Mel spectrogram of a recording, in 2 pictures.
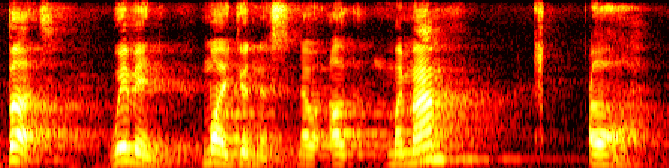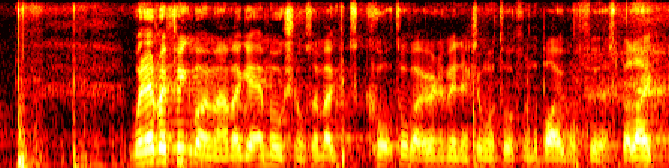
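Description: A pastor in his thirties with a big booming voice, preaching an earnest, emphatic sermon full of rhetorical questions. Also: a little fast, noisy background. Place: church hall. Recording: dull echoey hall recording.

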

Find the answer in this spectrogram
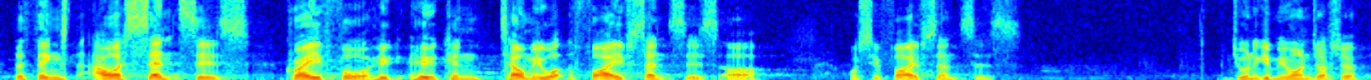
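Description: A man with a Welsh accent giving an informal sermon, talking casually and putting questions to the congregation. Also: mid-range voice. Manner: chatty, asks the room questions, many ums. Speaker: preacher. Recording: long reverb of a hall.

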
